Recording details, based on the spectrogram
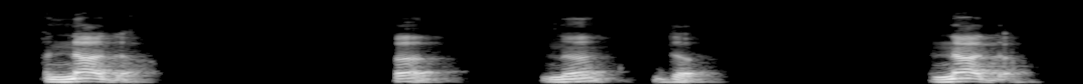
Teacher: Then Amphibrach, you have unstressed followed by stress and then unstressed.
